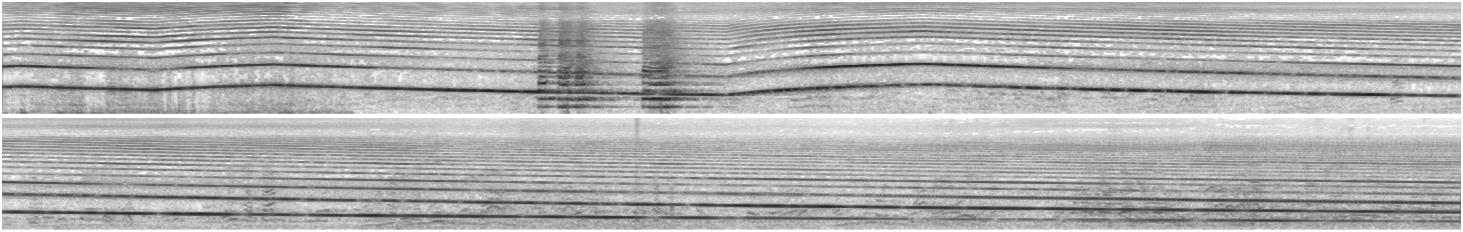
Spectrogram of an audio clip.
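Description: A fire truck siren wails loudly and slowly winds down.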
